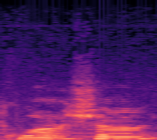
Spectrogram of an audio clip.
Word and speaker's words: gua sha: tuesday it's tuesday morning day two of this washa yes that's how you say it facial challenge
